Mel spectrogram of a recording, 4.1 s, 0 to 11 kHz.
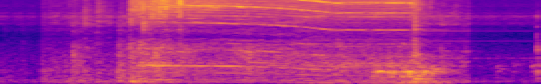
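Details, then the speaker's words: Chevy/GMC truck with 5.7L Vortec after fuel pump replacement, key on and engine off; thin electric whine about two and a half seconds then stops, pump priming normally after a poor ground was fixed. "all right i hear the pump gurgling do that a couple more times just didn't have a good ground that's how important that ground is"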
